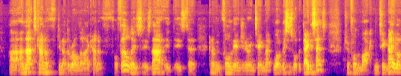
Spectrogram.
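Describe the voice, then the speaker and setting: Speaking at a very fast pace, a man with a somewhat breathy voice keeps a medium pitch and ordinary pitch variation. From UK. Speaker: procurement research executive. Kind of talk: interview.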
